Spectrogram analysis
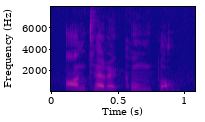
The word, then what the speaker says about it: Antetokounmpo: How you pronounce his last name again? Antetokounmpo.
